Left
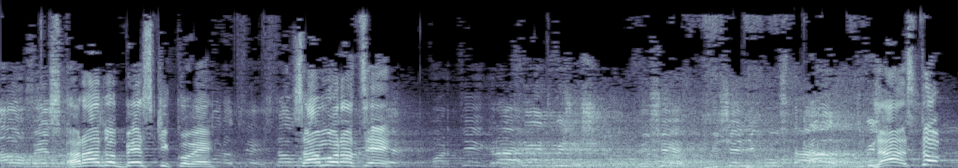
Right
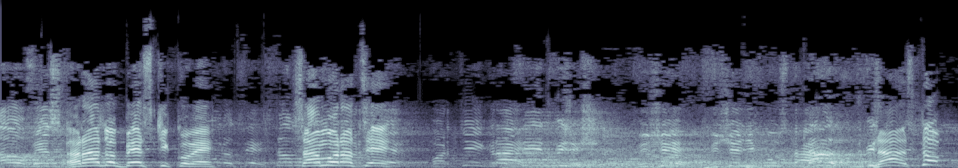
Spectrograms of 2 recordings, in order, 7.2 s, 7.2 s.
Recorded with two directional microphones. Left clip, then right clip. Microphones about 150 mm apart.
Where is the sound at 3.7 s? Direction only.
90° left.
